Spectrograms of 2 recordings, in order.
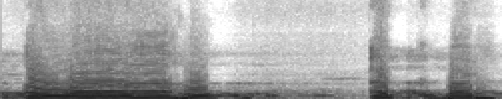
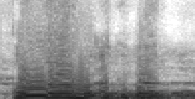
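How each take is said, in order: First: There is a gap between Allahu and Akbar. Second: Allahu and Akbar run together without a gap. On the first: The speaker calls it wrong. "gak boleh ada spasi, gak boleh" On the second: The speaker calls it right.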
